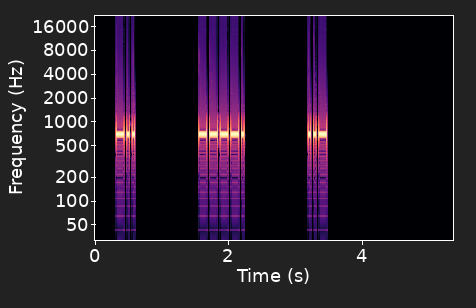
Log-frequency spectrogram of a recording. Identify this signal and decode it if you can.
Morse code, heard as a keyed tone, about 30 wpm, spaced as for 8 wpm, 700 Hz. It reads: D9U
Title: USA Call Signs - 4 Characters - 8x Character Spacing - 30wpm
